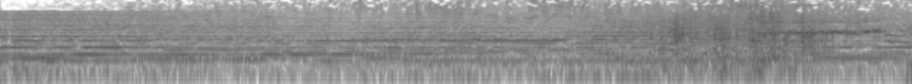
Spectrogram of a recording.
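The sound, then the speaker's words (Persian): Car tires screech in a long, loud skid as the car brakes when a motorcycle blocks the road, just before it hits a person; a sustained high-pitched squeal with a motor's rumble underneath, growing harsher and more strained toward the end. No one speaks. “متاسفم بهت زدم، یعنی راستش یه موتوری را همو بست.”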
